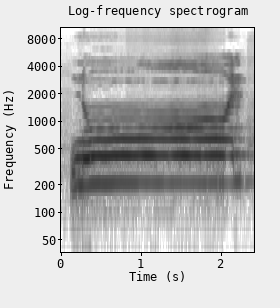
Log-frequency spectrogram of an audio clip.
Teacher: Panjang bacaannya untuk mat lazim musakkal harfi sampai 6 harokat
